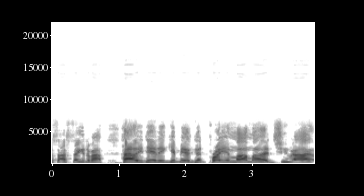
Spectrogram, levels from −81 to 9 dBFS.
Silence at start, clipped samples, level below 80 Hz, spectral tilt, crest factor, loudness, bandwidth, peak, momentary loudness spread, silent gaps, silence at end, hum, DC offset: 0 s; under 0.1%; -58 dBFS; -4 dB/octave; 18 dB; -19 LUFS; 6.8 kHz; -2 dBFS; 9 LU; none; 0 s; none; under 0.1%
